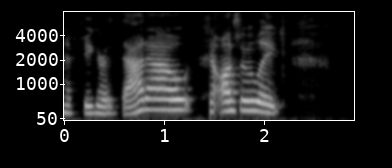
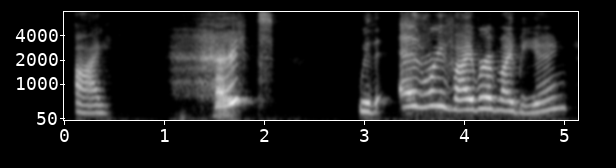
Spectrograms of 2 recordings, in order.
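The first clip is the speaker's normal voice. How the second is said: hate punched out much higher and louder; stressed hate; 4 semitones higher, 6 dB louder than usual. Real, not acted. Reviewer to viewers, hammering hate with loud emphasis. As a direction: lean hard on hate, then stay loud through the rest. Ranting about a hated trope.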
